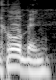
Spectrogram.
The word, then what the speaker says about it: Corbijn: Is it Corbin? Corbin. Corbin. Anton, okay. Corbin, yeah. But it's spelled Corbijn.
